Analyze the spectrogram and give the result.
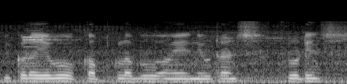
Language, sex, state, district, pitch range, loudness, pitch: Telugu, male, Andhra Pradesh, Sri Satya Sai, 130-140 Hz, -17 LUFS, 135 Hz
